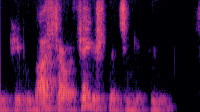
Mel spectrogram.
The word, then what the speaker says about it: Fingerspitzengefühl: people, I start with Fingerspitzengefühl. That UE, the umlaut over the thing, just pronounce it like it was a U and don't worry about it. Fingerspitzengefühl, fingertip feeling.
